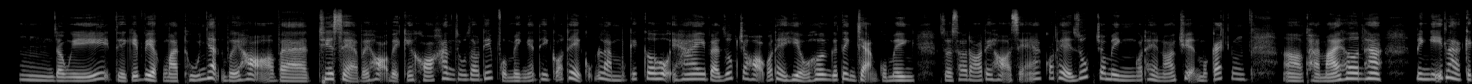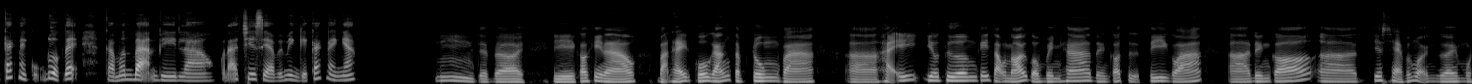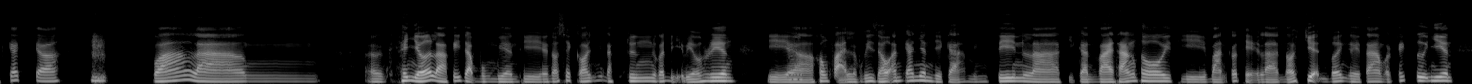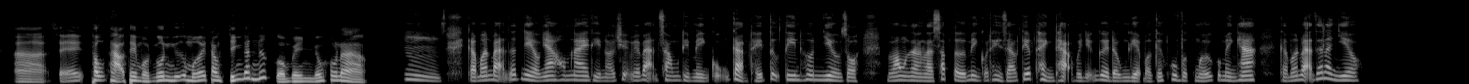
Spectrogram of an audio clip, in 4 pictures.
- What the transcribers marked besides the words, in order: tapping; throat clearing
- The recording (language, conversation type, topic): Vietnamese, advice, Bạn đã từng cảm thấy tự ti thế nào khi rào cản ngôn ngữ cản trở việc giao tiếp hằng ngày?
